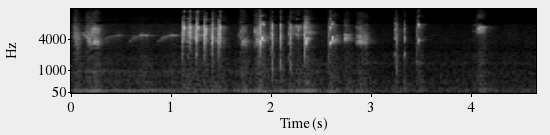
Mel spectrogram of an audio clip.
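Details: A female crimson sunbird calling males, used to lure birds into singing. Thin rising whistles lead into fast buzzy trills of high chips, then scattered sharp notes.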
